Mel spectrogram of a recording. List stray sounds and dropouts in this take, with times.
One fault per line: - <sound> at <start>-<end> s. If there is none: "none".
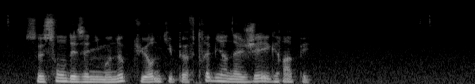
none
